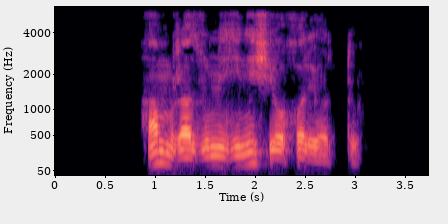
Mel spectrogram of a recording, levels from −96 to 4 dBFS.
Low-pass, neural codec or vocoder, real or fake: 5.4 kHz; none; real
